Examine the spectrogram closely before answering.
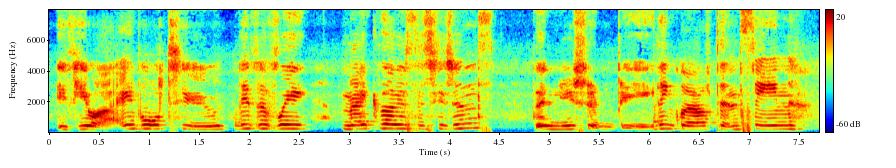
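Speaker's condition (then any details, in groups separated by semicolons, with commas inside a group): Cerebral palsy; present since childhood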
